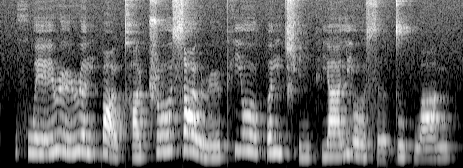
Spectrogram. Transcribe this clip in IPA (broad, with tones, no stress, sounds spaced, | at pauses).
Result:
x w e˧˥ ɪ̯ ɻ ɻ̩˧˥ ɻ ə˧˥ n p ɑ̰˨˩ ʊ̯ kʰ ɑ˦ ʊ̯ ʈ͡ʂ o˥ ʊ̯ s ɑ˥˩ ʊ̯ ɻ ɻ̩˧˥ pʰ j o˥˧ ʊ̯ p ə˥˩ n t͡ɕʰ i˩ ŋ pʰ j ä˧˥ l j o˥˩ ʊ̯ s ɹ̩˧˥ t̪ u˥˩ p w ɑ˥ ŋ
